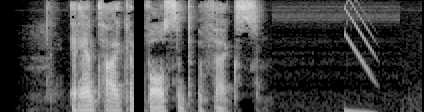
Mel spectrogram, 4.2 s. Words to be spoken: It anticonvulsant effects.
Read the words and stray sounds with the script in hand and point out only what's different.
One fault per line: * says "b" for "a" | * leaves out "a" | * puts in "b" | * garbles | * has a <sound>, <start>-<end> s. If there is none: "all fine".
* has a dropout, 1.3-1.5 s
* has a chirp, 3.4-3.8 s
